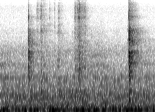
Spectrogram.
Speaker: However, it has a click at the nut when you pull up on the tremolo bar.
